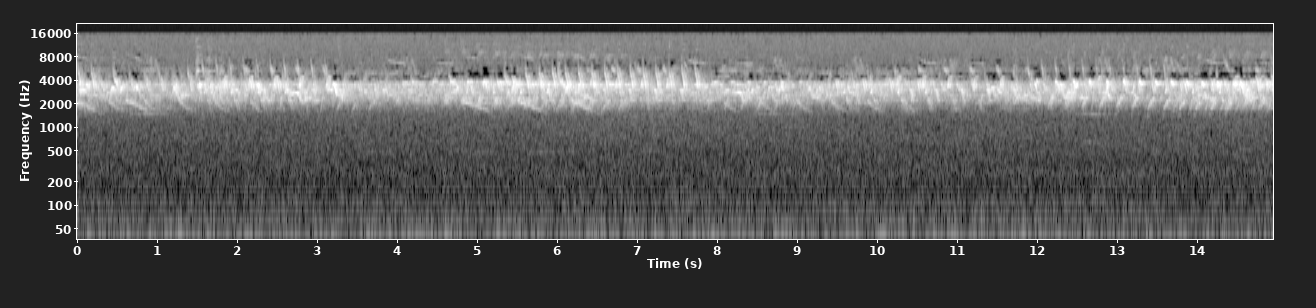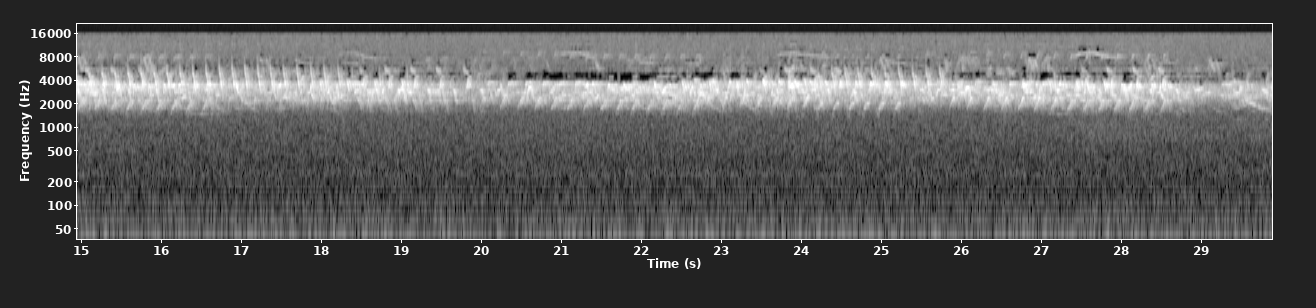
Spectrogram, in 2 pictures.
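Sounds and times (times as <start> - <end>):
birds singing in a dense chorus: 0.0 - 29.8.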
